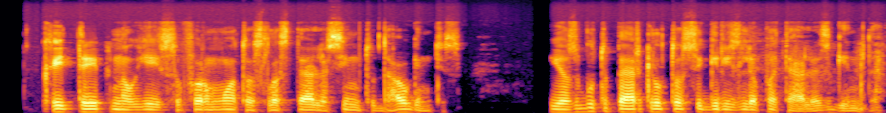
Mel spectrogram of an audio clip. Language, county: Lithuanian, Vilnius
